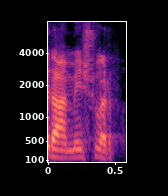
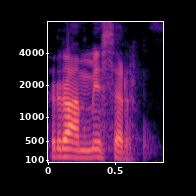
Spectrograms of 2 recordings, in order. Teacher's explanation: इन दो वर्णों के स्थान पर मैंने केवल एक दंत्य वाला से ले लिया।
